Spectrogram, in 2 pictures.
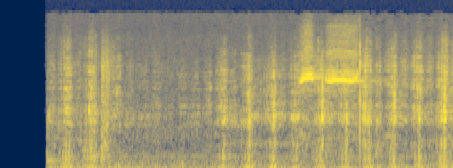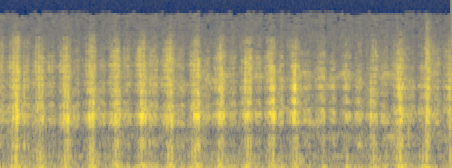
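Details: Chongqing Dog, a rare landrace breed from Sichuan, China, bred in a kennel, panting in quick, regular breathy pulses; a brief higher squeak or whine rises near the start.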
